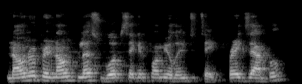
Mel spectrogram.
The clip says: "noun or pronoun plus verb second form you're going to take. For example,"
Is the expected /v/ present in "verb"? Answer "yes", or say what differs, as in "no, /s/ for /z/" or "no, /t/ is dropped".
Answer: no, /w/ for /v/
